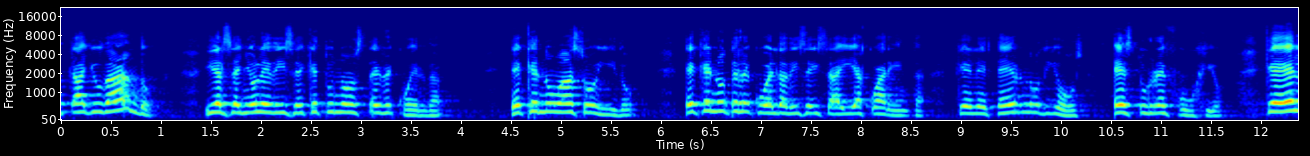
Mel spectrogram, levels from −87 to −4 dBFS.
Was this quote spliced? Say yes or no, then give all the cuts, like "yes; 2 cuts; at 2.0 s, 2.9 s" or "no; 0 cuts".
no; 0 cuts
